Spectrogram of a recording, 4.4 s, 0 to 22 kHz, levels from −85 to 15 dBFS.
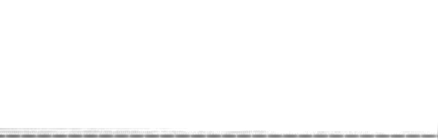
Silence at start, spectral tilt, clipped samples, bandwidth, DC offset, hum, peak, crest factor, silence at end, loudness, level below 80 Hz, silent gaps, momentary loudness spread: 0 s; 0 dB/octave; under 0.1%; 1.9 kHz; under 0.1%; none; -28 dBFS; 8 dB; 0 s; -36 LUFS; under -90 dBFS; none; 5 LU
